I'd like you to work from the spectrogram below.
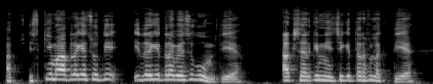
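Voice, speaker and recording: A man's voice: high voice, animated, fast, a bit bright. A man teaching the Hindi alphabet, who explains each vowel sign simply and calls out the syllables in a raised voice.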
